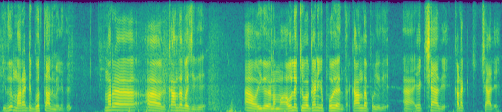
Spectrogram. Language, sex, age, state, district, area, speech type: Kannada, male, 30-45, Karnataka, Koppal, rural, spontaneous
